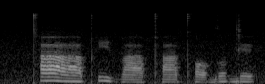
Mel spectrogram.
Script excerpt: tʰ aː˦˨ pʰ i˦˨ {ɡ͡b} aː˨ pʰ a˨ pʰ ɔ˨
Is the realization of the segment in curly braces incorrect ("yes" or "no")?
yes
